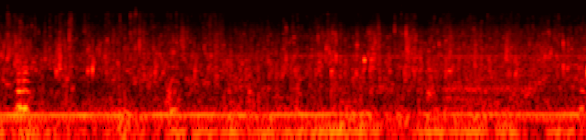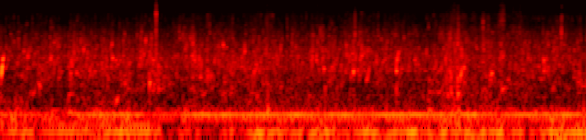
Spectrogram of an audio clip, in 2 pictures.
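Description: Water rushing and splashing along the hull and outrigger stabilizer float of a moving canoe, over a steady low motor hum.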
